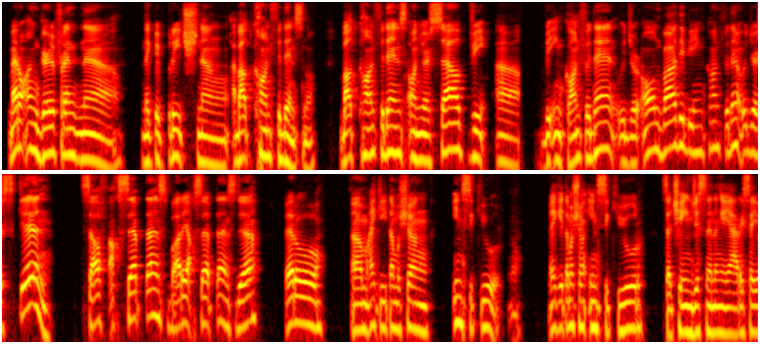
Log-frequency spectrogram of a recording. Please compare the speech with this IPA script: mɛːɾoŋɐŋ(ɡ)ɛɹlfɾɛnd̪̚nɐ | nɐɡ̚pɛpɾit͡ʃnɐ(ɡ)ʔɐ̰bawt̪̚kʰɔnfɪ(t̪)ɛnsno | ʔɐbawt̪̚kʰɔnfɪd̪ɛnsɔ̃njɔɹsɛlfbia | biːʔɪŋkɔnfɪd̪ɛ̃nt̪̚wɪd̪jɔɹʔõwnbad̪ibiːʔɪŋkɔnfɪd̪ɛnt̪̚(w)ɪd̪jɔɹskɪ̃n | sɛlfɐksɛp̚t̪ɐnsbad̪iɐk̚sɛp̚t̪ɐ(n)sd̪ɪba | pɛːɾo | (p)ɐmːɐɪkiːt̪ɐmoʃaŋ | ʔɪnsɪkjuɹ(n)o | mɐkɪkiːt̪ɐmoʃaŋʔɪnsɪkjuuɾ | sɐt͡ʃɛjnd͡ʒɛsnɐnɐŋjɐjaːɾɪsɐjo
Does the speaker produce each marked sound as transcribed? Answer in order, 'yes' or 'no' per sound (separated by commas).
yes, no, no, yes, yes, no, yes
